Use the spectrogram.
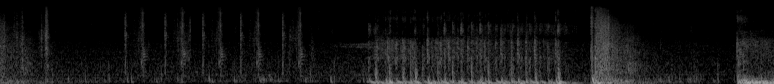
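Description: Rapid shotgun blasts from a DBS double-barrel shotgun in a first-person shooter scrim match, several sharp near shots with louder bursts near the end, surrounded by dense in-game gunfire and clatter.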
